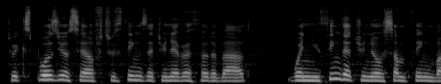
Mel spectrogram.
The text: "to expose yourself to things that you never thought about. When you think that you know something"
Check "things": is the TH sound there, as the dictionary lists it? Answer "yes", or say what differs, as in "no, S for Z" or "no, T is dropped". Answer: yes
